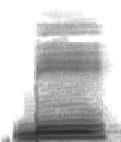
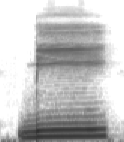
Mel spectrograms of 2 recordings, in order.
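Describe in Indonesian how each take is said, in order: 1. Vokal i itu lebih rendah dan kendur. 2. Vokal i itu tinggi dan jelas. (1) "kurang naik tengah lidahnya" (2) "angkat tengah lidah dan rendahkan rahang bawah"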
